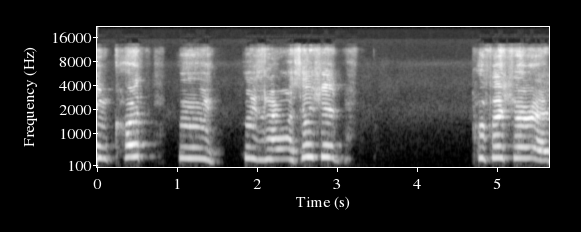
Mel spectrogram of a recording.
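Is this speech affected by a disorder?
Yes: cerebral palsy; from birth.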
